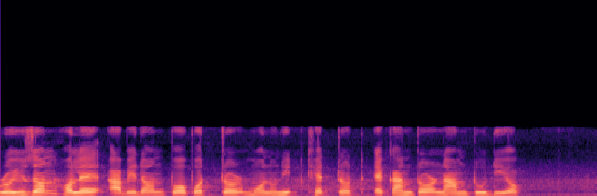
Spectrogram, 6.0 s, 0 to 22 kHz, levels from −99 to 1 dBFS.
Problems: constant background noise, background conversations at intervals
